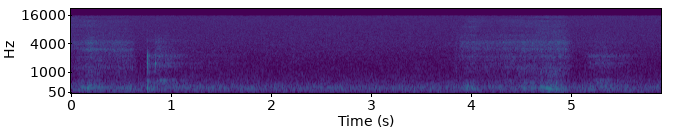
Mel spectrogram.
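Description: Soft, airy snoring breaths with faint snorts from a sleeping puppy, in a quiet room.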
